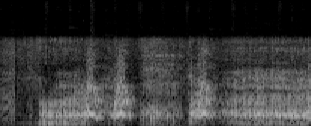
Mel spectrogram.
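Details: Angry pit bull dog producing a sustained rough growl broken by a couple of short sharp barks, one brief pause in the middle before the low growling resumes and continues to the end.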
